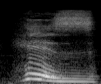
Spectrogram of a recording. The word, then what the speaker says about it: his: His, same thing. It also has a voiced Z ending.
